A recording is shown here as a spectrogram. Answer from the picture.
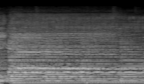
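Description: Live worship music: a woman singing one long held note into a microphone over electric keyboard accompaniment.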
